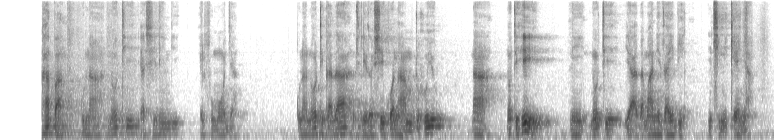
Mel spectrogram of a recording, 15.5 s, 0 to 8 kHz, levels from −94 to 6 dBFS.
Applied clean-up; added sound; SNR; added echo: none; none; none; none.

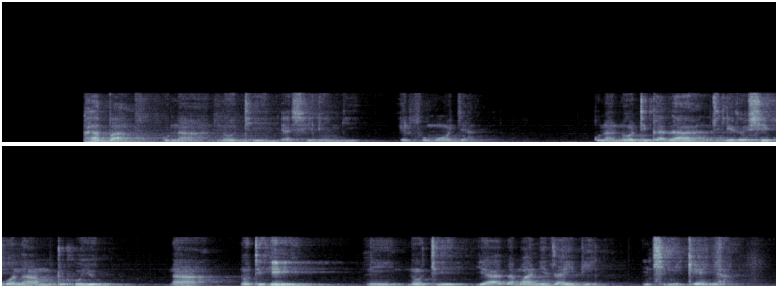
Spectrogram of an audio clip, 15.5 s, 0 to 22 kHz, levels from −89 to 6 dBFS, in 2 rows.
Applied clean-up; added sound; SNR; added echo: none; none; none; reverberation time 0.6 s.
